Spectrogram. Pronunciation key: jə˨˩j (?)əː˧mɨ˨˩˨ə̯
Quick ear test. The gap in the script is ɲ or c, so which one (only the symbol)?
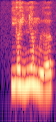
ɲ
